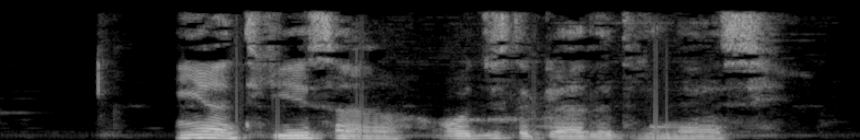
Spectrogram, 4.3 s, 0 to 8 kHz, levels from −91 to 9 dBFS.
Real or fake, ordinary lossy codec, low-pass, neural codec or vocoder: real; MP3, 48 kbps; 7.2 kHz; none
